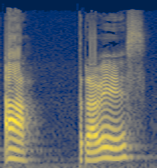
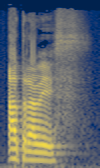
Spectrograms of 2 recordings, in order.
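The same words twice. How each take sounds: First: "a través" with a long gap after a loud "a"; two separate words. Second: "a través" joined as one word, no gap; run together. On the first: Correcting how others write it, "a" and "través" slowly split apart. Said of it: "En vez de escribir". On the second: Showing how others write it todo junto, "a través" run together. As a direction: say "a través" in one go, without a pause. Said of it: "todo junto". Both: Shown as a demonstration.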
